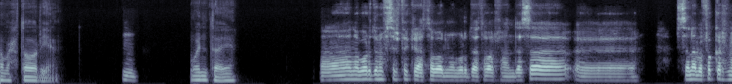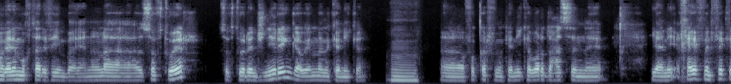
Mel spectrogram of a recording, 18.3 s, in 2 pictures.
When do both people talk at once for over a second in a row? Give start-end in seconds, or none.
none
